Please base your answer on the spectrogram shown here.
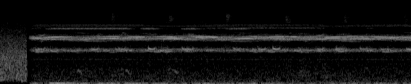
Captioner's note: insects chirping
